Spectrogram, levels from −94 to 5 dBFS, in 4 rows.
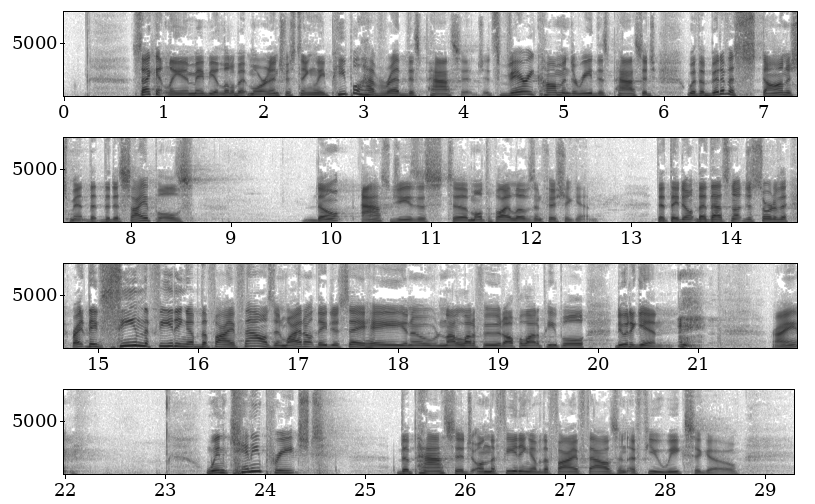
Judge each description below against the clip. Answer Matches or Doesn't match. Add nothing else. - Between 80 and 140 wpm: Doesn't match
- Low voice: Doesn't match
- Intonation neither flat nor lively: Matches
